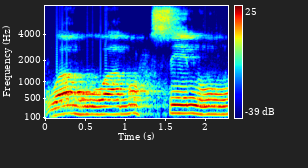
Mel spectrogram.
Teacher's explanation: cara bacanya dimasukkan tanwinnya ke wawu, di wawunya itu digunnah. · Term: idgham bigunnah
